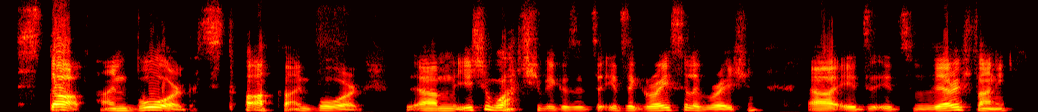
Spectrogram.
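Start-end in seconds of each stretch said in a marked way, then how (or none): 0.1-2.7 imitated girl's slow, drawn-out screaming. Retelling how a young girl interrupts overtime speakers: imitating a girl screaming. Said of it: "just starts screaming".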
